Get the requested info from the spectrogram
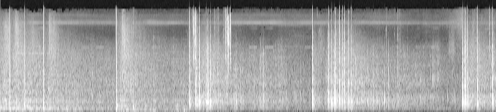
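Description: Fireworks display: a series of sharp bangs at irregular intervals, some coming in quick clusters, with echoes trailing after them.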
